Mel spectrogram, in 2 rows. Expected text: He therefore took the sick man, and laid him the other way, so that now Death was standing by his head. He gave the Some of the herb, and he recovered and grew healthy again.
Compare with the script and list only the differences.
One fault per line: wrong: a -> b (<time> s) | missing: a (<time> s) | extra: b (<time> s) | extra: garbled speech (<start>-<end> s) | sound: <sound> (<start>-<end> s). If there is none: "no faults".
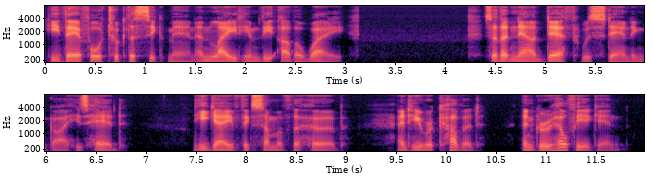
no faults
